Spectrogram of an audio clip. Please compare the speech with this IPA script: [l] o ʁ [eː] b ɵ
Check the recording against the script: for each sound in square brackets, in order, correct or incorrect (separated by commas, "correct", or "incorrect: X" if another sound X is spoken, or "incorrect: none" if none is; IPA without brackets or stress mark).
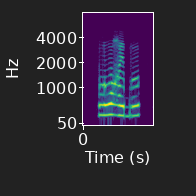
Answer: correct, incorrect: e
